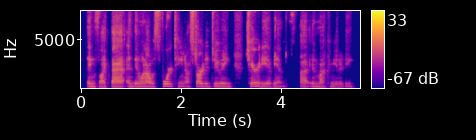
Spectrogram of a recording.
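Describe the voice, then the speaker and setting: A woman with a somewhat breathy, fairly low voice speaks at a moderate pace with ordinary pitch variation. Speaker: country singer. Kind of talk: casual chat.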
